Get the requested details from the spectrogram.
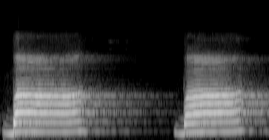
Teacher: دونوں ہونٹوں کی تری سے با ادا ہو رہا ہے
